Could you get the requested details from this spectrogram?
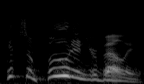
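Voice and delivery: Jesus as a passionate coach; rousing Jesus. Retold or imitated. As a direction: fire them up to go and live. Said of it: "Jesus said".

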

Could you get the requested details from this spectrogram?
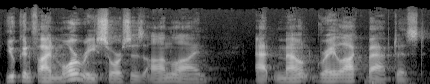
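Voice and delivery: low, measured announcer read; formal recorded outro; broadcast announcer sign-off. Real, not acted. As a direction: invite listeners courteously, evenly.

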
